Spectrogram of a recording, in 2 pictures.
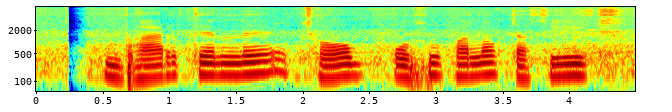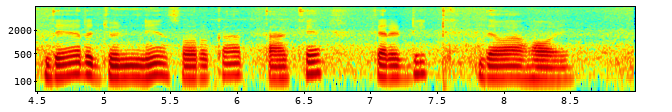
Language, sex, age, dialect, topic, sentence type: Bengali, male, 25-30, Jharkhandi, agriculture, statement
